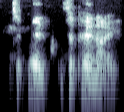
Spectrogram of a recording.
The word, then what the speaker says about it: Xeperno: Now, I don't know how you need to pronounce this, Paul. Xeperno? Xeperno.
